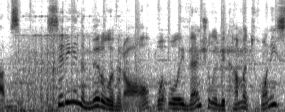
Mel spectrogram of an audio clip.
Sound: crane sputtering

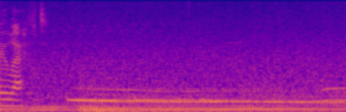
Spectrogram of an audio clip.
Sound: wolves howling

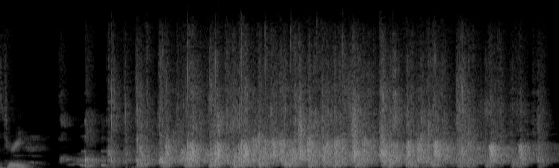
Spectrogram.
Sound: applause

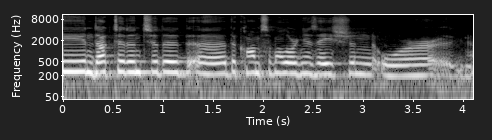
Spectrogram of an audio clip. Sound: speaks foreign language

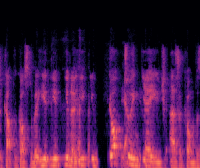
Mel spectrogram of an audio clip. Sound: chuckles

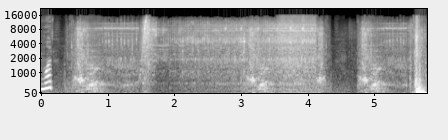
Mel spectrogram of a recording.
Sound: zipline whirring; thud

